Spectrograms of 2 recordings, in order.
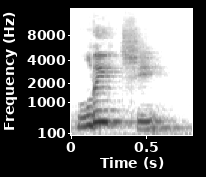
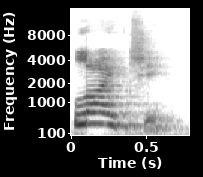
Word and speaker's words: lychee: go la vidura 55 it has two pronunciations you can say lychee or light G lychee or like G I'm taking minute business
